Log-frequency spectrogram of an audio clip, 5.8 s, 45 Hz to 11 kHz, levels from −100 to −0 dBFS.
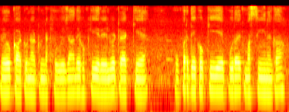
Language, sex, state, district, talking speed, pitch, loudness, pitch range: Hindi, male, Madhya Pradesh, Katni, 215 wpm, 125 Hz, -17 LUFS, 120-130 Hz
